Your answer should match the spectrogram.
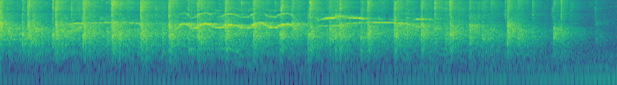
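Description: Applause from a small room of people, many hands clapping irregularly, thinning out near the end. A high wavering call rises over the clapping for a couple of seconds in the middle.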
